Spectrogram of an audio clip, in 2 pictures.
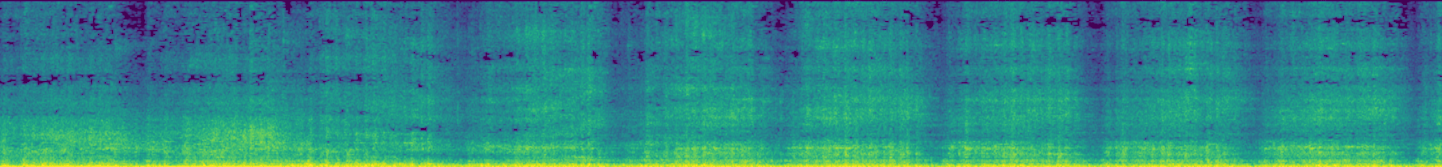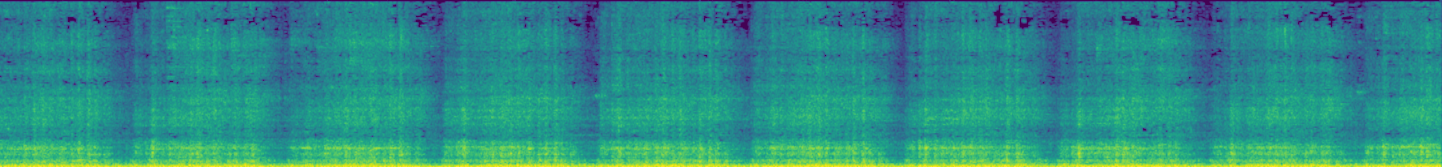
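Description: Freight train's coal gondola cars rolling past close by: a steady rumble of steel wheels on rail, broken by a regular clack about once a second. A heavier low rumble from the departing locomotives fades over the first few seconds.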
